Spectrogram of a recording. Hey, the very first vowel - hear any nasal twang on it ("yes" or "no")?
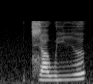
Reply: no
